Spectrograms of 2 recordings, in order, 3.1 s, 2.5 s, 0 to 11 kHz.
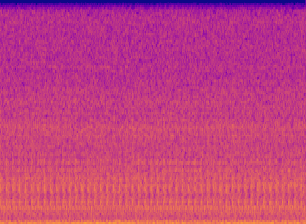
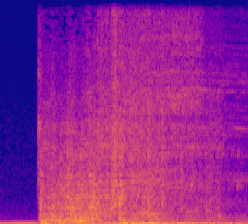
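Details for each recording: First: Chris Craft Commander 410 port 454 marine V8, stored ten years, with a rebuilt carb and timing at 8° BTDC: fires and holds a steady, even beat for several seconds before cutting off; runs without needing a rebuild, with an exhaust manifold water leak. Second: Chris Craft Commander 410 454 marine engine, unused 10 years, with a rebuilt carburetor and fresh gas: starter spins steadily for about two seconds, never fires. Crank, no start; the previous owner's altered wiring caused starting issues.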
